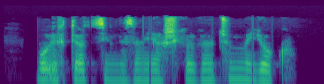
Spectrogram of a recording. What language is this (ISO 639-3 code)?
uzb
